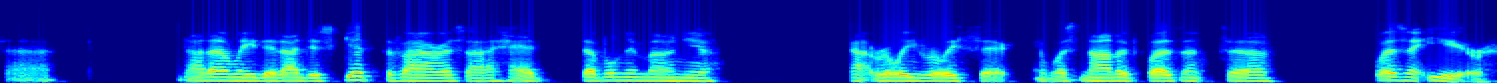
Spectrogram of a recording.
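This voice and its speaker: Slow, gravelly older woman. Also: sits low, level tone. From Texas. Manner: slow and halting, with many pauses and fillers. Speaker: nursing home resident and resident council president. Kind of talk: casual interview answers. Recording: dull lo-fi recording.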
